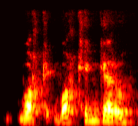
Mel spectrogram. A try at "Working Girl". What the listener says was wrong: like you're saying walking girl.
